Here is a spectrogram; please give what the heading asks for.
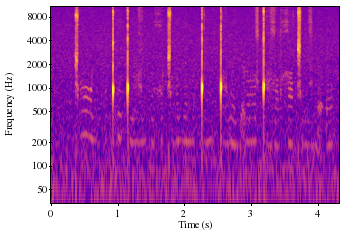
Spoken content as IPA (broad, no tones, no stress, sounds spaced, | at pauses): ɡ͡ǁ ɔː ʎ i̤ p u ǃʰ e ǃ i v a̤ ʎ p u x o ɡ͡ǁ ɤː ʎ e ŋ ɤ ɡ͡ǃ i m e̤ ǃ a̤ w e ʎ ɛ̰ ɭ ɤː z ǃ a̤ z ɯ lˠ x a ǁ iː z ŋ ɛ̰ ʔ ɛ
